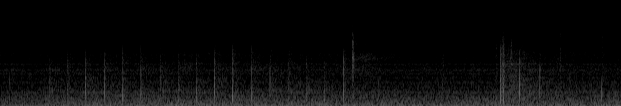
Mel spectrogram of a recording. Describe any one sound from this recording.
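Light footsteps patter steadily on a hard floor.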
